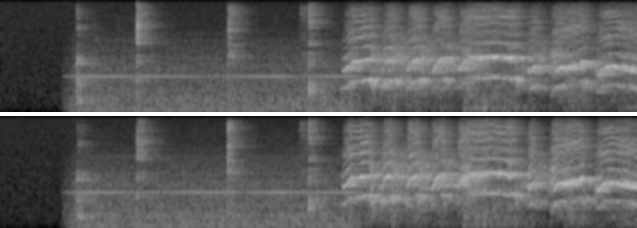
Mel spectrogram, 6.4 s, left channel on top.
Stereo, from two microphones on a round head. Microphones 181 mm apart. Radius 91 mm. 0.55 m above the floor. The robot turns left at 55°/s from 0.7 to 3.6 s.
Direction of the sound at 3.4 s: 65° right (ahead or behind).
